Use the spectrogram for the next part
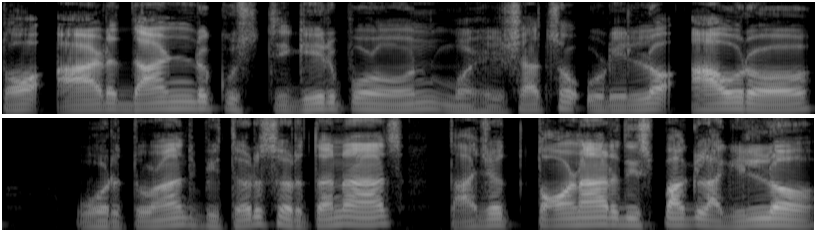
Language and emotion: Goan Konkani, fearful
